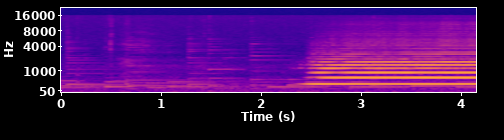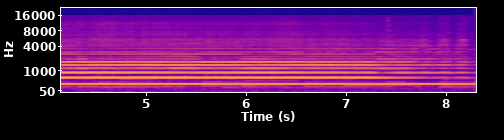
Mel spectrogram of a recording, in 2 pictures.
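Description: Concert flute playing a long, steady low D, starting about two and a half seconds in and held evenly for about five and a half seconds with a full, rich tone. This is the starting note of a harmonics exercise, before it is overblown to the octave. Soft plucked guitar background music plays underneath.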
